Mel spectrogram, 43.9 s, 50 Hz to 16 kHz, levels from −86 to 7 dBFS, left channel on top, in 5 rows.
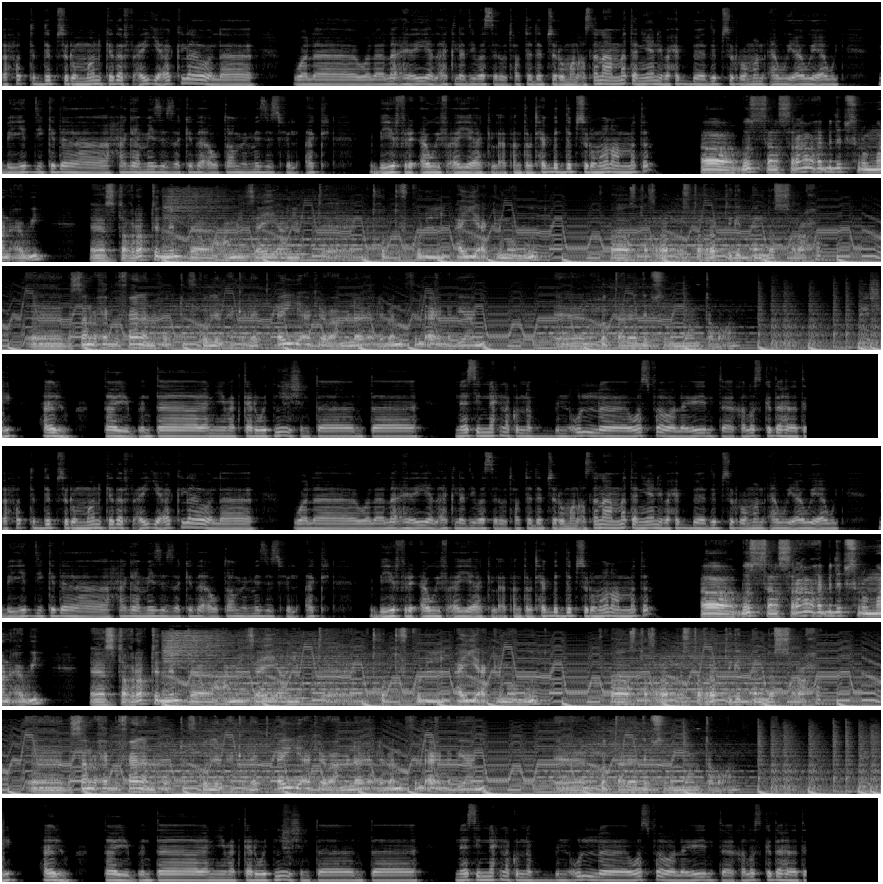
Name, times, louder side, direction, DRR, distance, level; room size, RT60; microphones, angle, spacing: voice 1, 0.0-2.5 2.9-8.4 8.8-12.0 12.5-15.3 34.9-35.3 35.6-35.9 36.2-39.4 39.7-43.2, equal, 15° left, 3.8 m, -30 dB
voice 2, 15.8-18.0 18.5-23.1 23.7-25.8 26.6-31.3 31.9-33.8, right 1 dB, 35° right, 2.5 m, -25 dB
sound 1, 19.2-35.2, right 1 dB, 80° right, 2.4 m, -28 dB
head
